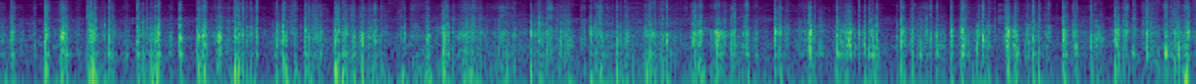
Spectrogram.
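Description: A small, soft yellow rubber squishy toy shaped like a pineapple, with a textured surface, is held close to the microphone and squeezed and scratched with fingertips and nails. It makes a dense run of quick, dry crackling and scratching bursts, bright and centred in the upper mids, with little low end and almost no ring after each scrape.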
